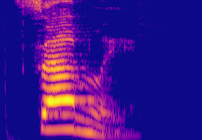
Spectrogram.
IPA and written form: 'fæm(ə)li (FAMILY)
